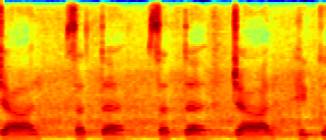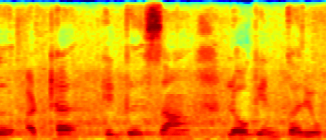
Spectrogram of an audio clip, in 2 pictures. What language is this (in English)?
Sindhi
